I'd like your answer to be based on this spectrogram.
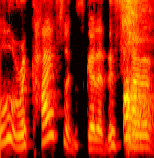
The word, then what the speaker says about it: Recife: So you call it Recife, how do you say it? – Yeah, Recife. Recife. Oh yeah, so that's because it's spelled like Recife, which is how I've been saying it the whole time.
